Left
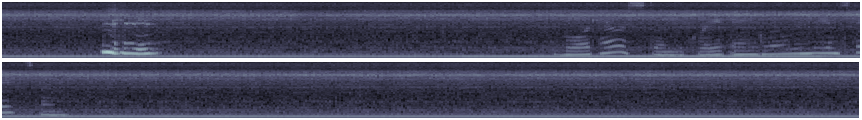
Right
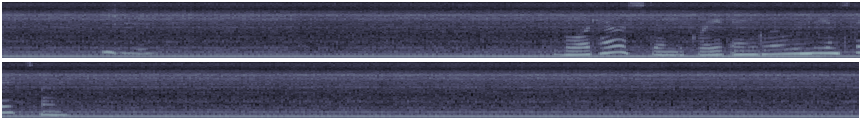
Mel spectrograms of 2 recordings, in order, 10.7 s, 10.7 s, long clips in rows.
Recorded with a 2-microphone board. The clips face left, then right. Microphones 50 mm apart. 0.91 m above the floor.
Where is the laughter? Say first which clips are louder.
Left 13 dB; 65° left (ahead or behind).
